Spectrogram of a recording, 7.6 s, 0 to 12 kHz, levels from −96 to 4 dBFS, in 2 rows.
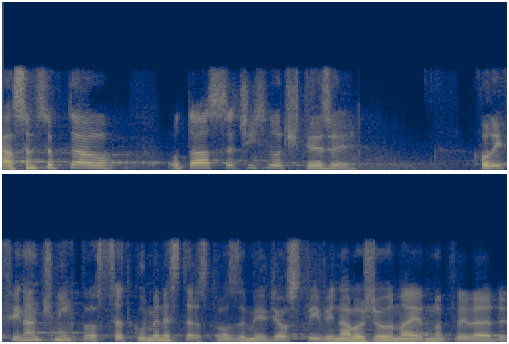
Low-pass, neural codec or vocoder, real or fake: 7.2 kHz; codec, 16 kHz, 1 kbps, X-Codec, HuBERT features, trained on balanced general audio; fake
